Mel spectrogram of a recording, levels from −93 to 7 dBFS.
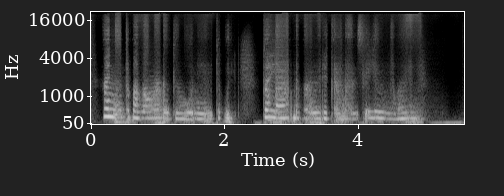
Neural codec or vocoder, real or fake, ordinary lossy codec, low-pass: codec, 44.1 kHz, 0.9 kbps, DAC; fake; none; none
